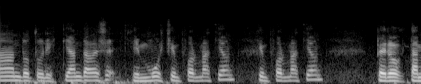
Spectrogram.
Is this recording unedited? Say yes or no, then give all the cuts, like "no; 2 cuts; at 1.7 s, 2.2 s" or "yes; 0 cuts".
no; 1 cut; at 2.6 s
